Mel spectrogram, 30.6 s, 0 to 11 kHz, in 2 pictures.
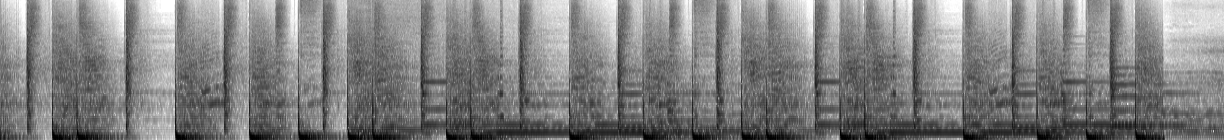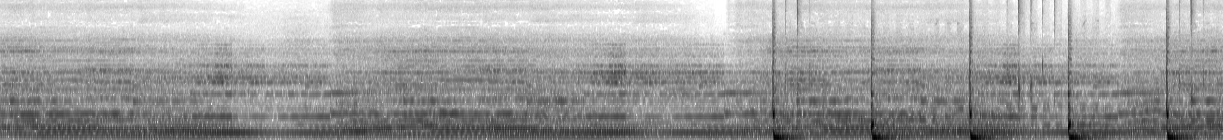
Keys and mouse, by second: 1.3 middle click, 3.6-5.2 shift+drag, 5.7 shift+click, 5.9 shift+middle click, 7.3 shift+click, 8.4 click, 11.7-12.5 drag, 25.7 click, 26.5 middle click, 27.1-30.5 drag.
